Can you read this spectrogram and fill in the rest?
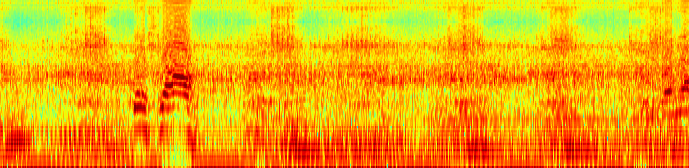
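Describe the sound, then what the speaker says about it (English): A small, very compact air compressor runs off a generator that is low on petrol, giving a steady, loud mechanical drone throughout, with a person talking briefly over it. "This is a little itty bitty compressor."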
